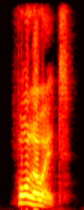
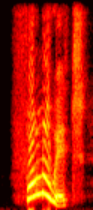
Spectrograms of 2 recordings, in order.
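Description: First: Curt order. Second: Sudden high, very loud command; shouted order. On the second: Lady Ramkin urging the watch after the dragon, shouting. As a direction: yell it out to chase the dragon. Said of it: "shouted Lady Ramkin". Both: Acted.

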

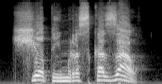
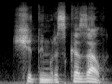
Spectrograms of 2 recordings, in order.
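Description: First: «Чё» hit hard, slow and loud; with insistence. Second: Said in the usual way. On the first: Acted. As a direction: press each word of «Чё ты им рассказал». (с нажимом, медленно и громко на «Чё») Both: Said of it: "сказал Каламити с нажимом".

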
